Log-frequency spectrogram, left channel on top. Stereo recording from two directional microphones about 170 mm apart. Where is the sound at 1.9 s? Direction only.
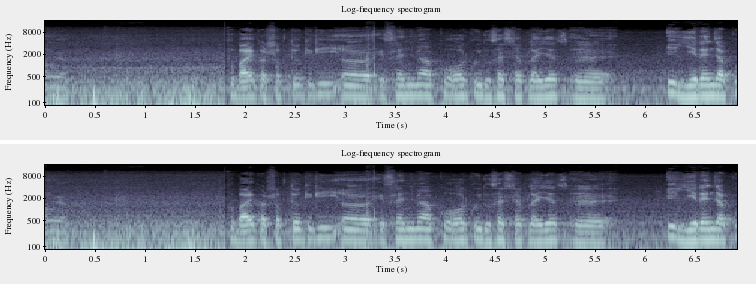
Centre (ahead or behind).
